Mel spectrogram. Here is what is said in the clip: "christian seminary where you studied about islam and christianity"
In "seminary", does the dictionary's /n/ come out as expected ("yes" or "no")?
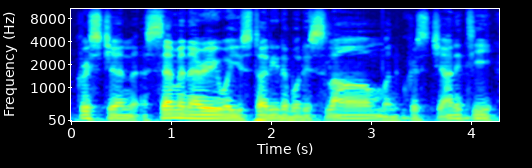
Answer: yes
